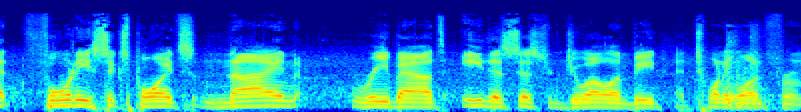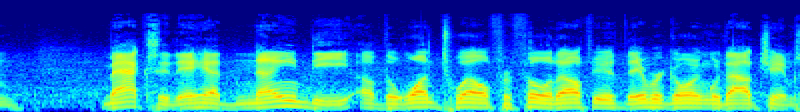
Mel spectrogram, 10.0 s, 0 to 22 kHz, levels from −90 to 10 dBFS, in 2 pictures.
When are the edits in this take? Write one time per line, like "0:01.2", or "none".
0:04.1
